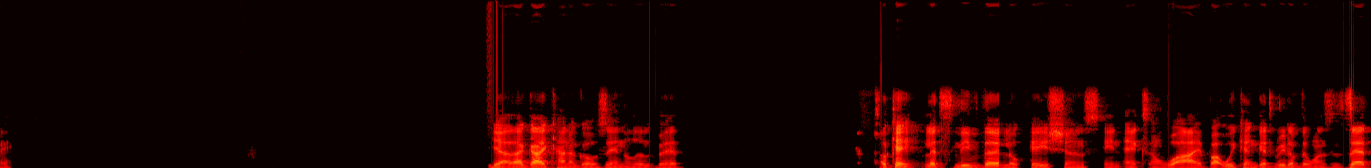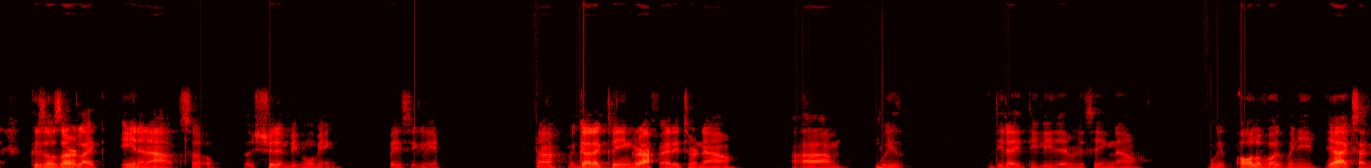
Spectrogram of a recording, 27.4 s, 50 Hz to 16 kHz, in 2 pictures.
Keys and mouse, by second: 0.1 ctrl+z, 0.2-2.3 drag, 2.3 ctrl+z, 2.8-18.1 drag, 18.1 x, 18.7 alt+shift+z, 19.9 x, 22.2 alt+shift+z, 22.3 click, 23.6 shift+click.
